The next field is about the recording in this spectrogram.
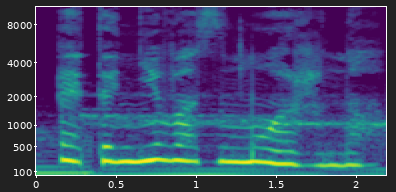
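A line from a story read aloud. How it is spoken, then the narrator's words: Moaning. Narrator (Russian): простонала королева Танитриэль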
